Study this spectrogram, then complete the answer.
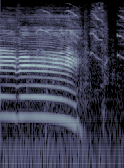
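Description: A dog in the video game Hell Is Us gives one high, drawn-out whine that falls away at the end, close and clear, followed by a short quiet breath.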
